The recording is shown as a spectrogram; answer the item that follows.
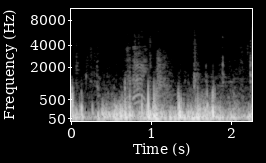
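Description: People talking, with short irregular knocks and a low rumble of wind on the microphone.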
